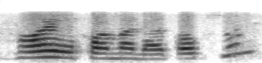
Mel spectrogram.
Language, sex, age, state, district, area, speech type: Assamese, female, 45-60, Assam, Sonitpur, rural, conversation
